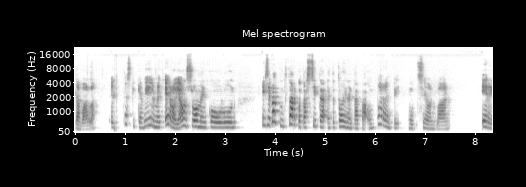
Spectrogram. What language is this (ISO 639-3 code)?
fin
